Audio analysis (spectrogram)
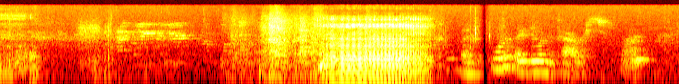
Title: Loudest snoring dog EVER!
